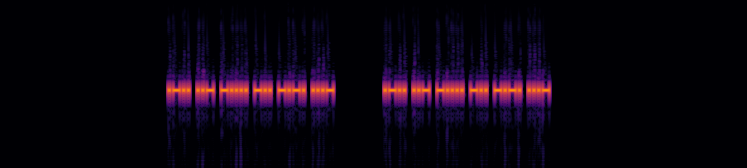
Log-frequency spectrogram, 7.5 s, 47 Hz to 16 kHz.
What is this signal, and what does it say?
Morse code, heard as a keyed tone, about 48 wpm, 700 Hz. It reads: LU6DCV LU6DCV
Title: DXCC-100 Call Signs - 6 Characters - Repeated 2x - 50wpm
